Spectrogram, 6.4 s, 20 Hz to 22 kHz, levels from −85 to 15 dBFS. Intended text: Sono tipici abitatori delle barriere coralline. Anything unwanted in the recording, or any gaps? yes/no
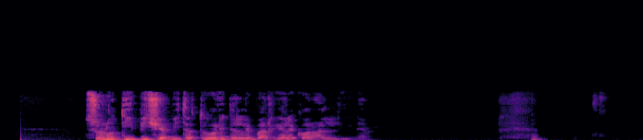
yes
